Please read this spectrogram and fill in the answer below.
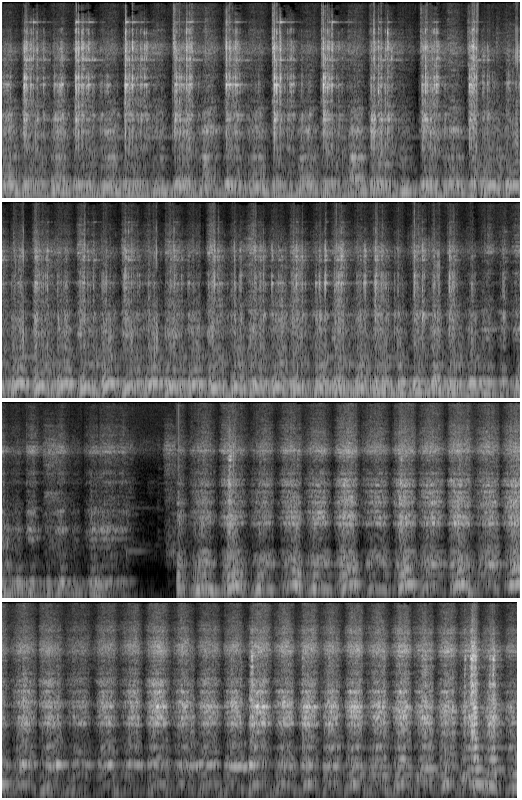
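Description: Hand saw cutting through a wooden block in steady, rhythmic back-and-forth strokes. The sawing stops briefly about nine seconds in, then resumes with a brighter, higher rasp.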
